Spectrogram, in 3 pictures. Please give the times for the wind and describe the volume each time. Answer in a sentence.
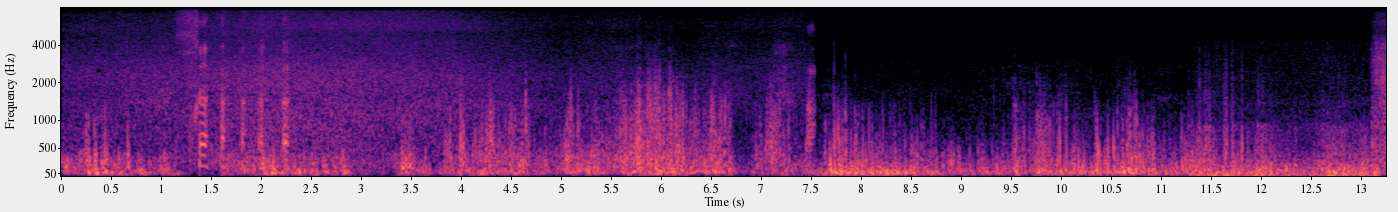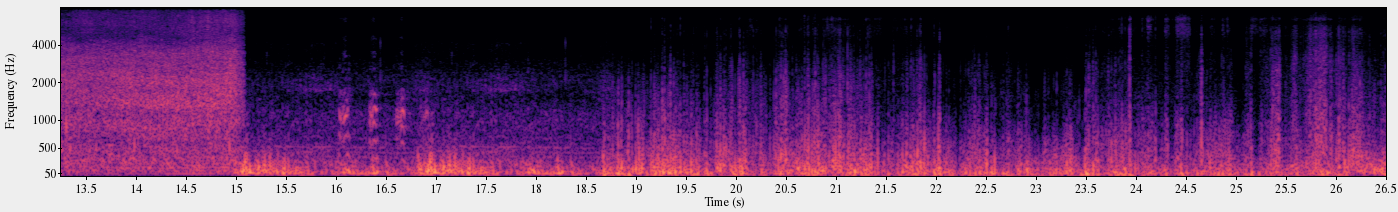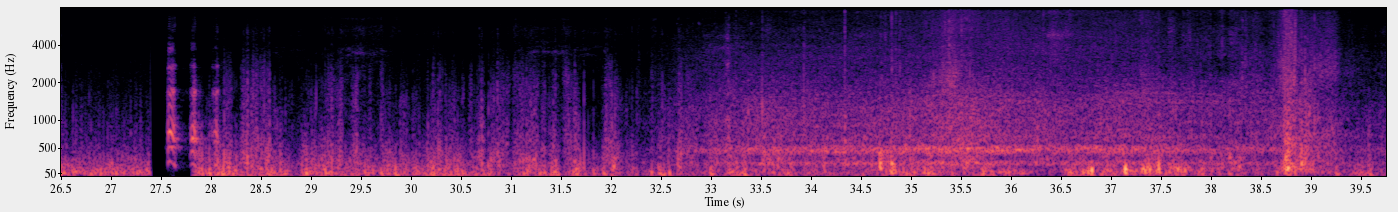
You can hear the wind from 0.0 to 39.7 s, getting quieter.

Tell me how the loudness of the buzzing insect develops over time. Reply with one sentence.
The loudness of the buzzing insect goes up.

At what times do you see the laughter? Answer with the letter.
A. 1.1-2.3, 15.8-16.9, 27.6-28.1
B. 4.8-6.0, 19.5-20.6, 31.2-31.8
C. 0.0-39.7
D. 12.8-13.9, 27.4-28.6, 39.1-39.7
A.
